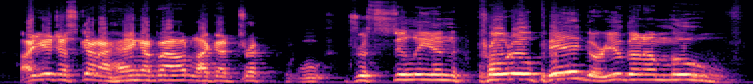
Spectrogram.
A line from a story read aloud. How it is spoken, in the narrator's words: Cup again bellowing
